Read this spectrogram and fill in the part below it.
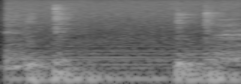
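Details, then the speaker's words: Schaublin lathe with Mahou gearbox, after e-stop: sharp paired clicks about once a second in a quiet shop; gearbox shift relays cycling but gear not changing, suspected stuck between gears. "those the gearbox relays now the gearbox isn't changing i haven't had that before"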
